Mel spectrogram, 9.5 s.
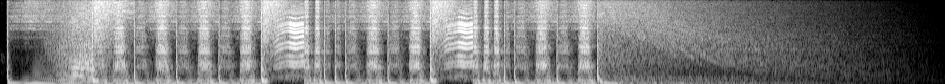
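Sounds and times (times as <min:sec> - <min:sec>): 
dubstep music: 0:00.0 - 0:07.1.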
